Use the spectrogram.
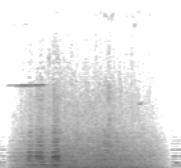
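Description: A car horn blares in one long, steady honk lasting a couple of seconds, loud, with a low rumble of road traffic underneath and no one talking.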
